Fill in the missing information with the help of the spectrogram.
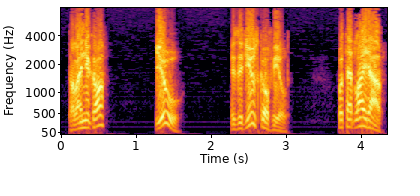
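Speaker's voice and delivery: high, loud urgent calls; urgent cry. A narrator's reading. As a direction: cry out to the Russian in the dark. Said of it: "cried Bray".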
